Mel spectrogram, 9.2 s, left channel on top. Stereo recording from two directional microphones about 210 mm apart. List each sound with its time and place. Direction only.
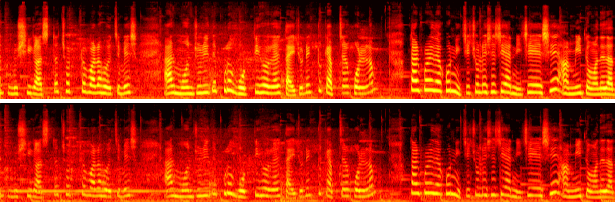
0.3 s a woman's voice: 30° left (ahead or behind)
